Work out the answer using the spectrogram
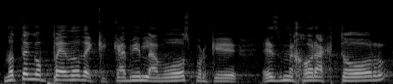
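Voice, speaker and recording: Mexican guy co-host, high voice, joking and arguing, echoey hall sound. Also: measured pace. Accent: Mexican Spanish. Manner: slangy, joking, argumentative. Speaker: podcast co-host. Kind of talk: casual chat among friends.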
